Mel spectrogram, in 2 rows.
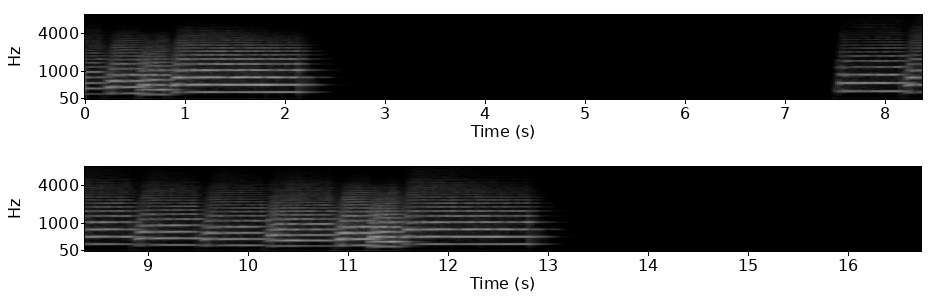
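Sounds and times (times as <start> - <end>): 
french horn playing a hymn: 0.0 - 2.3, 7.6 - 13.0.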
